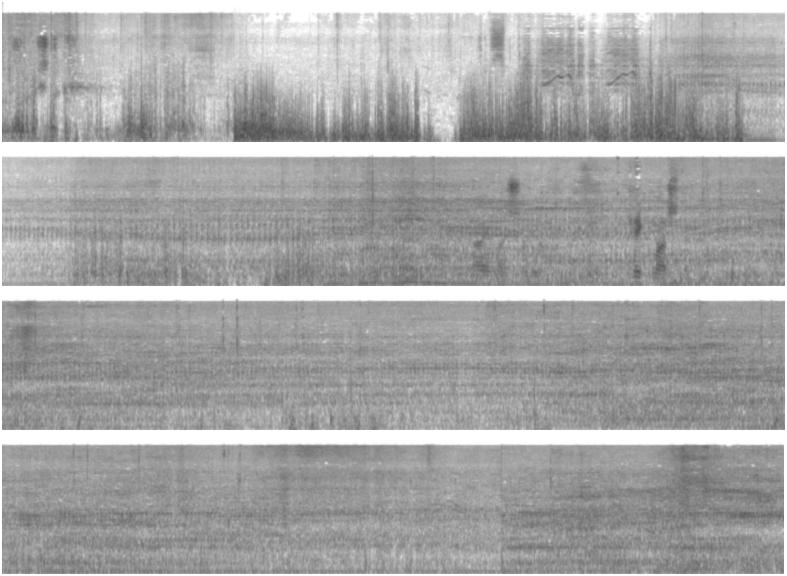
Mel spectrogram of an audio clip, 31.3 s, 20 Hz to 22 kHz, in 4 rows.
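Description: Honda CBF 150's single-cylinder four-stroke engine on a cold start in the snow: several seconds of loud cranking with one short break, then it catches and settles into a steady idle, with a brief small rise in revs a few seconds after catching.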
